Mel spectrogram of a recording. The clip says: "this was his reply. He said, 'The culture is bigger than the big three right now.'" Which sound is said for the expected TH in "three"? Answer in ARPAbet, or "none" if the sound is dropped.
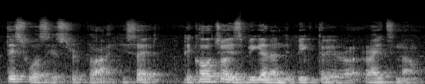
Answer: T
